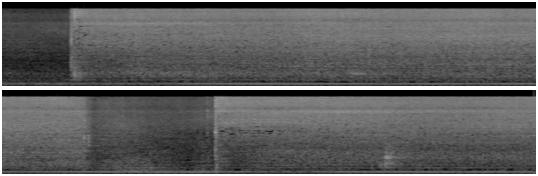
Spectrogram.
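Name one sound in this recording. A carpet extraction wand hisses loudly as it sucks up water.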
